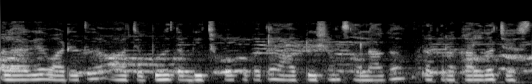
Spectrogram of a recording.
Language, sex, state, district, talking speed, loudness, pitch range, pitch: Telugu, female, Andhra Pradesh, Annamaya, 100 wpm, -17 LUFS, 205-230 Hz, 210 Hz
